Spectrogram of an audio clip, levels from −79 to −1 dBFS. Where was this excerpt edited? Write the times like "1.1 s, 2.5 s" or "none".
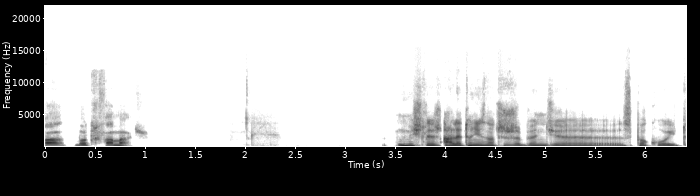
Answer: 3.9 s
